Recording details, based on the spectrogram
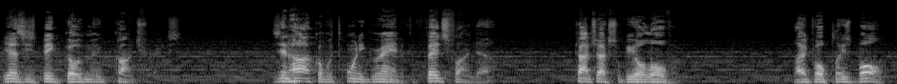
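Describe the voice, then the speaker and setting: Man as streetwise game crook: medium pitch, defiant wise guy, slippery, sardonic, faint underscore. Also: normal speed, pauses often, soft background music, natural voice. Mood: wheedling. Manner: wheedling, sarcastic, streetwise. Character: shifty male crook mechanic, defiant, evasive wise guy. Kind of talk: cinematic video game acting.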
